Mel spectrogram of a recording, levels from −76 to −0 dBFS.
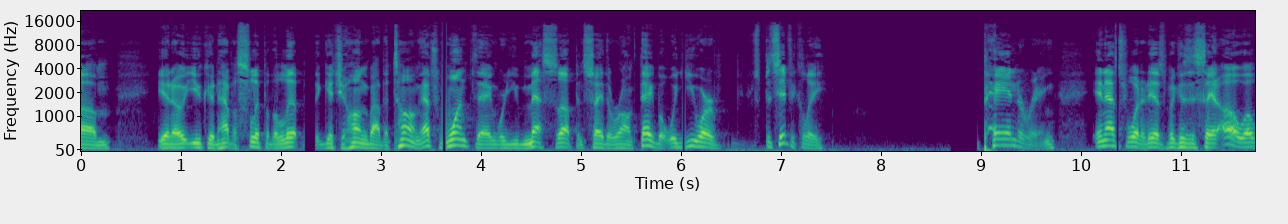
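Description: At 2.23 s, after "slip of the lip", a 113 ms block of digital silence leaves a hole. Shorter ones, 29 to 43 ms, follow at 3.61, 6.01 and 10.35 s. The output buffer likely went unfilled. Sound cuts out and back with no fade.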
